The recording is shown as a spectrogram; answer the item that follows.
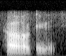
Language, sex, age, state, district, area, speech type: Odia, male, 18-30, Odisha, Nayagarh, rural, conversation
